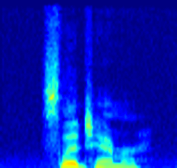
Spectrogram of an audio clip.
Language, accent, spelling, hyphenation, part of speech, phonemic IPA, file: English, General American, sledgehammer, sledge‧ham‧mer, noun / verb / adjective, /ˈslɛd͡ʒhæmɚ/, En-us-sledgehammer.ogg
